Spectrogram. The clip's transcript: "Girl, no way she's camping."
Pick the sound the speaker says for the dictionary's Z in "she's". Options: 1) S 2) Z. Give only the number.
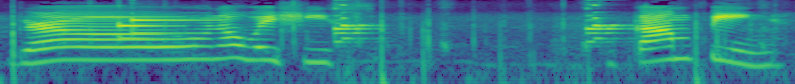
1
